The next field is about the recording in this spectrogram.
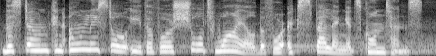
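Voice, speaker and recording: A woman's voice: on the high side, big pitch swings, moderate pace, darkish tone, soft background music. A woman playing a blunt, wry young scholar in a fantasy game, speaking in a plain, colloquial way. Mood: matter-of-fact. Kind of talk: fantasy game cutscene acting.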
